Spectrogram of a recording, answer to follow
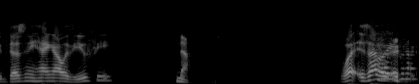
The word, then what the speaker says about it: Yuffie: By the end of this game, are you It's gonna- going to be are you going to cross paths with Yuffie or Sid?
